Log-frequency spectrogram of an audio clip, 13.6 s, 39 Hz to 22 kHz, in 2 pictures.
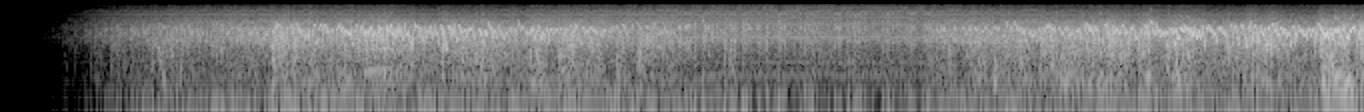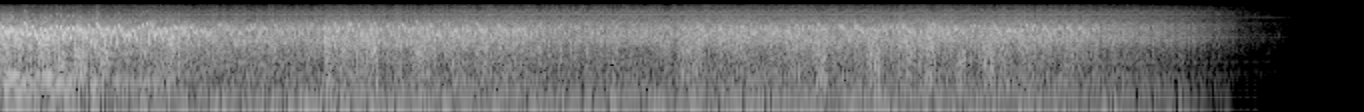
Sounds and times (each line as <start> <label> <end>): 0.6 radio interferences 12.8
